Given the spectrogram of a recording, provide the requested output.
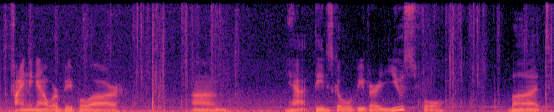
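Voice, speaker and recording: A man doing casual role-play commentary on a video game, halting and musing, often trailing off. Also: deep voice. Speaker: gameplay host, role-player.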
